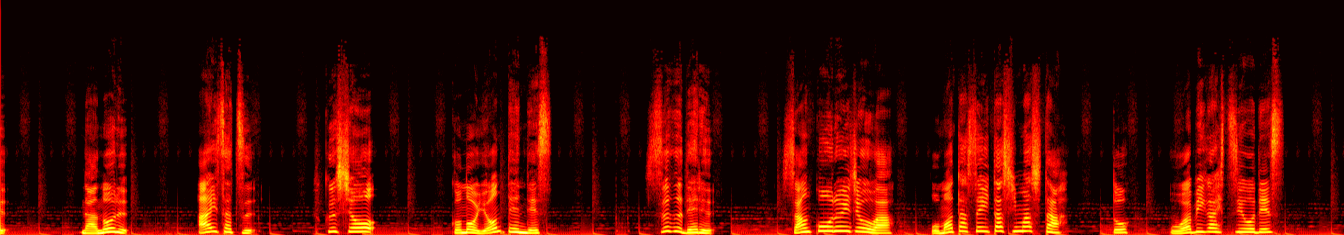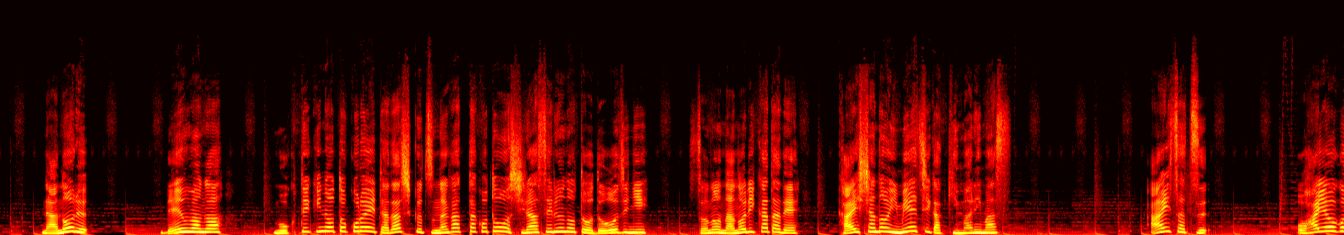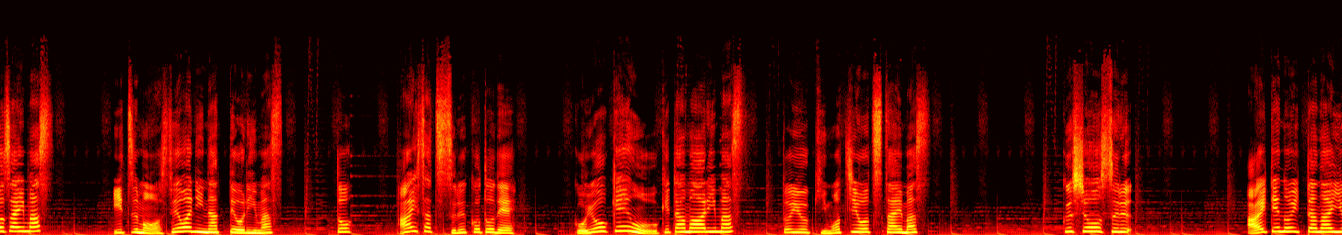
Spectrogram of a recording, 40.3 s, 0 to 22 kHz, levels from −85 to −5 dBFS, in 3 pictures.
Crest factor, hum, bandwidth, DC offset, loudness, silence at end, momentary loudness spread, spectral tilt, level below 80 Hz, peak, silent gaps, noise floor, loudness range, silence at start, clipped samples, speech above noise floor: 16 dB; none; 16 kHz; under 0.1%; -22 LUFS; 0 s; 11 LU; -3.5 dB/octave; -54 dBFS; -6 dBFS; none; -52 dBFS; 4 LU; 0 s; under 0.1%; 32 dB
